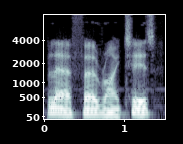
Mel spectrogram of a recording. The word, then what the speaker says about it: blepharitis: what is blepharitis blepharitis pronounced blepharitis means inflammation of the eyelid the edges of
